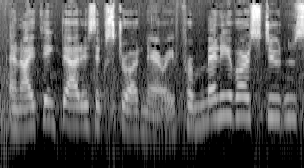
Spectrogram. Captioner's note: none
